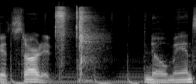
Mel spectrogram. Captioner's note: can opening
